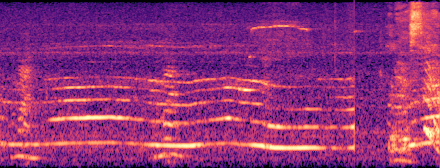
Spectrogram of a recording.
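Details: A Siberian Husky howls while watching dog videos on a monitor, giving a long, steady howl that wavers gently and sinks slightly in pitch before breaking off.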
